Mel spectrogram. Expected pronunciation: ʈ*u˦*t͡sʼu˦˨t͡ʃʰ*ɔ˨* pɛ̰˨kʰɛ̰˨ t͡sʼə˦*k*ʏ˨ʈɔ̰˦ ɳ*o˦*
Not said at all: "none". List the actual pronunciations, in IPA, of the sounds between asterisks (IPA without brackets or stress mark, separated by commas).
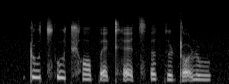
u˦, ɔ˨, k, u˦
